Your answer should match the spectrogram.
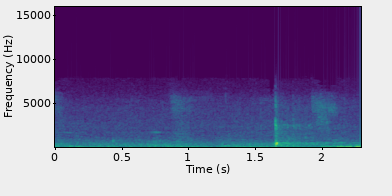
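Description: A tennis ball struck by a racket: one sharp, short pop about one and a half seconds in, over a steady low background noise.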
